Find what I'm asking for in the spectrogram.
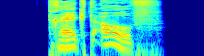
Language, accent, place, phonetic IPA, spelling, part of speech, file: German, Germany, Berlin, [tʁɛːkt ˈaʊ̯f], trägt auf, verb, De-trägt auf.ogg
- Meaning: third-person singular present of auftragen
